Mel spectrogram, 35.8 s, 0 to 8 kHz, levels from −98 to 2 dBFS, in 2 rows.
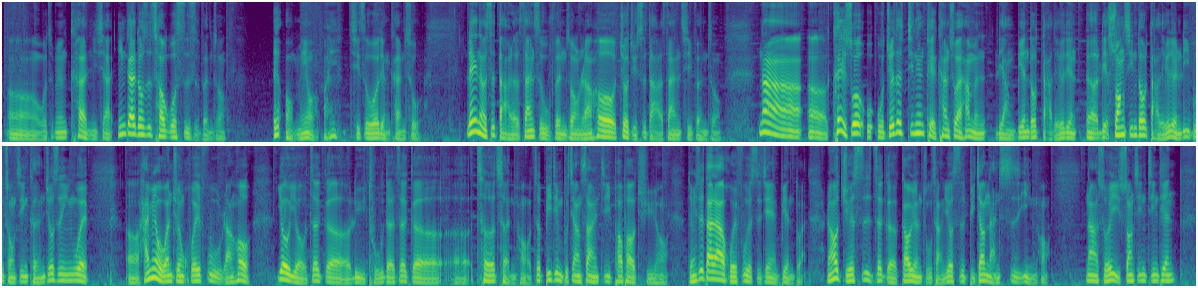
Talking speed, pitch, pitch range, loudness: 285 characters per minute, 110 Hz, 90-125 Hz, -18 LUFS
